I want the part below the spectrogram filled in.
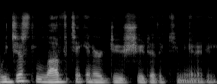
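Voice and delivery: ordinary talk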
